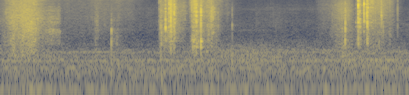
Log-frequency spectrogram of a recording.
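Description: Metal pistols click and clack as they are picked up.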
